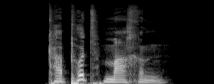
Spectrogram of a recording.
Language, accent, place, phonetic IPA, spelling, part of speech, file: German, Germany, Berlin, [kaˈpʊtˌmaxn̩], kaputtmachen, verb, De-kaputtmachen.ogg
- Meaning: 1. to break 2. to spoil, ruin, damage, destroy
